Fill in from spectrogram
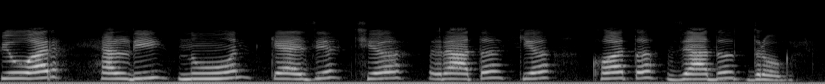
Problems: none marked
